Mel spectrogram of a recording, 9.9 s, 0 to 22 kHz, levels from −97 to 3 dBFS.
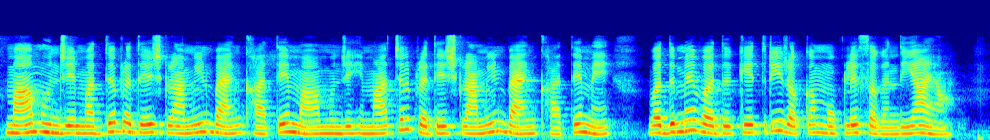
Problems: none marked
